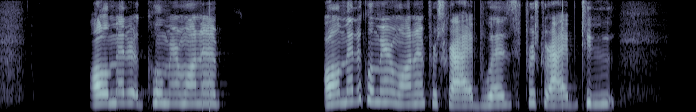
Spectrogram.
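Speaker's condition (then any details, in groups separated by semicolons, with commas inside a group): Cerebral palsy; spasticity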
